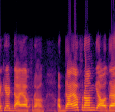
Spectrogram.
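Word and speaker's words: diaphragm: है क्या डायाफ्राम अब डायाफ्राम क्या होता है ये जो सा जी है इसमें क्या होता है साइलेंट होता है डायाफ्राम अब डायाफ्राम क्या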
